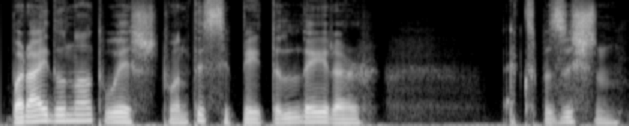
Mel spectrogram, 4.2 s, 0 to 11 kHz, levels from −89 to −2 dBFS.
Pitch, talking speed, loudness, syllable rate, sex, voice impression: 120 Hz, 145 wpm, -20 LUFS, 5.7 syllables/s, male, very masculine, adult-like, slightly middle-aged, thick, slightly tensed, slightly powerful, bright, slightly hard, clear, slightly fluent, cool, slightly intellectual, slightly refreshing, very sincere, calm, slightly mature, slightly friendly, reassuring, slightly unique, slightly wild, kind, very modest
